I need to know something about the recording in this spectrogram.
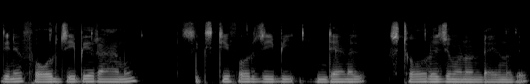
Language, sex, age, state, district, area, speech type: Malayalam, male, 30-45, Kerala, Palakkad, rural, spontaneous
